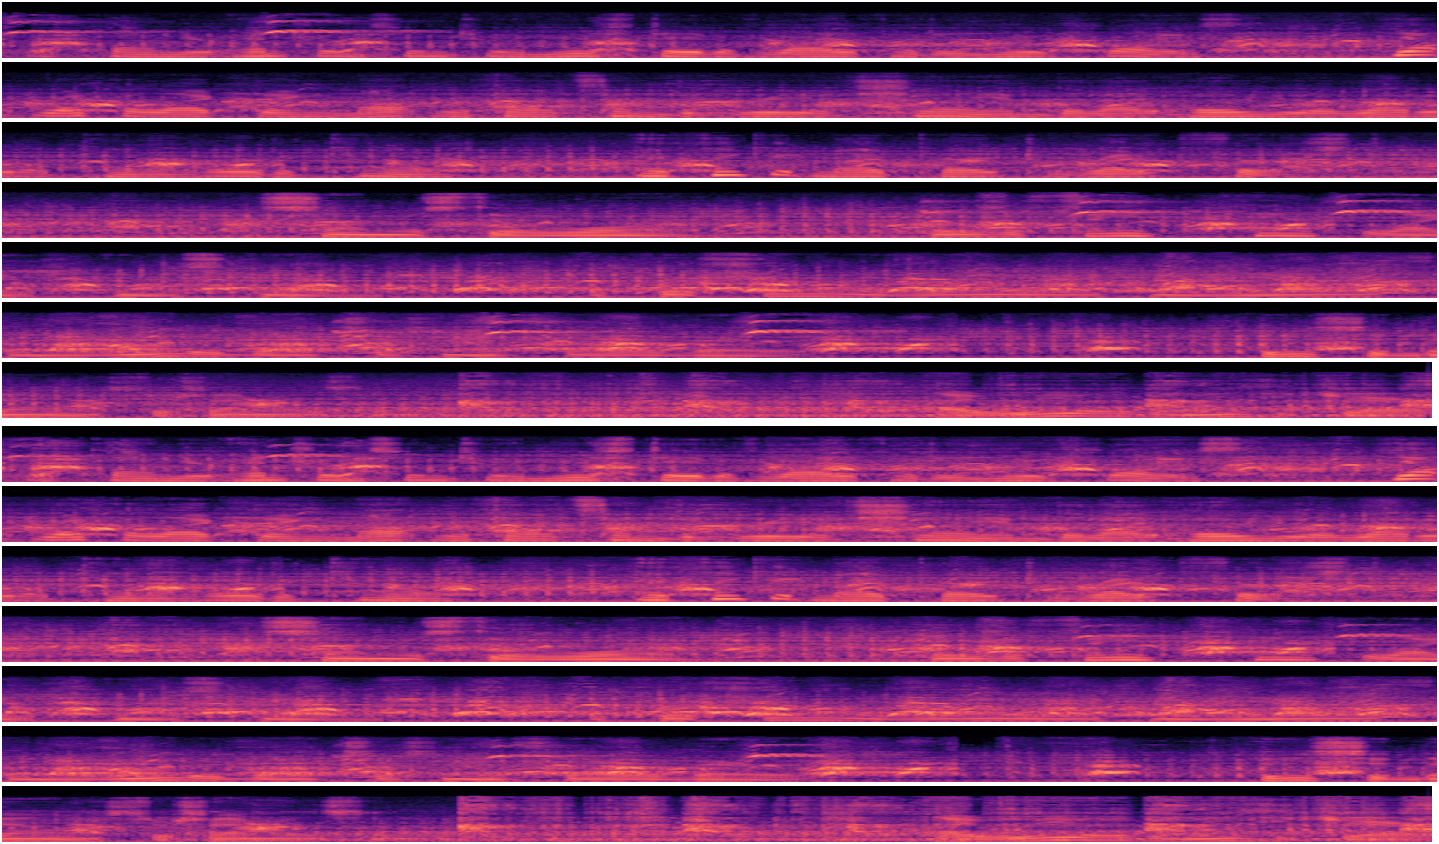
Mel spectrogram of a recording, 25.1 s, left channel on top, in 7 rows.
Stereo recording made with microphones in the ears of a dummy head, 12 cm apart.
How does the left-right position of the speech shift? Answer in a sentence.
You can hear the speech move from right to left and back again.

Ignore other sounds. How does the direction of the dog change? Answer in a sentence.
In this clip you hear the dog move from right to left and back again.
